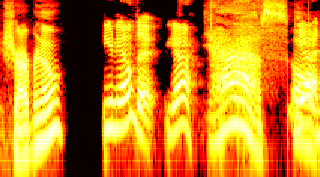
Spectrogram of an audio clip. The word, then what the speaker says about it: Charboneau: I have a hard time pronouncing words but I think I got your last name right. Sharono, you nailed it.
